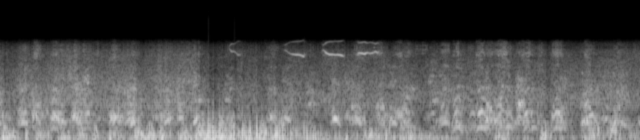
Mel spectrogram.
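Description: Several dogs barking and yelping continuously, their calls overlapping into a steady chorus, with a few thin high chirps near the middle.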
